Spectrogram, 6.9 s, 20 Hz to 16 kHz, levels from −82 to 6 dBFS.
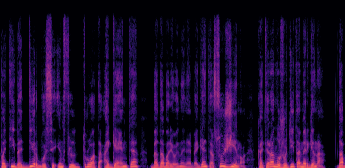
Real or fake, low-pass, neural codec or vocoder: fake; 14.4 kHz; autoencoder, 48 kHz, 128 numbers a frame, DAC-VAE, trained on Japanese speech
